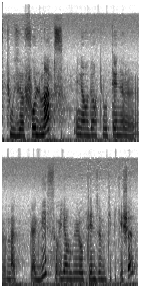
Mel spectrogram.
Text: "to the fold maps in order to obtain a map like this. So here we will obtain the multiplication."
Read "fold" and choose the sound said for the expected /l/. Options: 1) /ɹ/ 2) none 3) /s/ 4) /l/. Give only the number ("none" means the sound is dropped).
4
